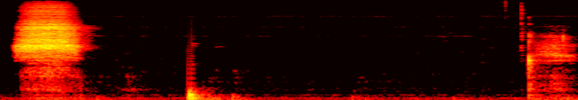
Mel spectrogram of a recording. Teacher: In order to make the sh sound, your teeth will meet in the middle, and your lips will be round, and you'll have some air that comes out when you make that sound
